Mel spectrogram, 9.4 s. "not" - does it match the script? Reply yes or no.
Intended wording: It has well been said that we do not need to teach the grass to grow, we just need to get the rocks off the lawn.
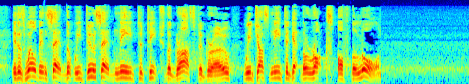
no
